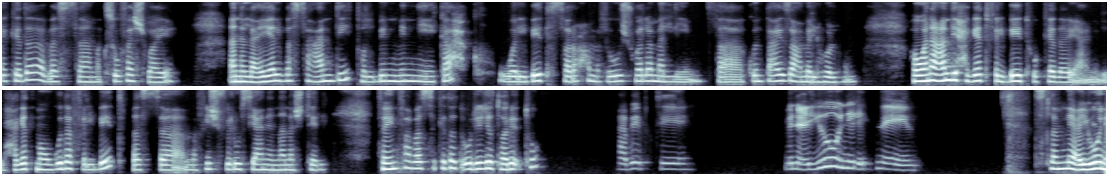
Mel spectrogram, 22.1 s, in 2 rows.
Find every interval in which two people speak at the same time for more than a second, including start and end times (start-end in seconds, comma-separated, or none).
none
